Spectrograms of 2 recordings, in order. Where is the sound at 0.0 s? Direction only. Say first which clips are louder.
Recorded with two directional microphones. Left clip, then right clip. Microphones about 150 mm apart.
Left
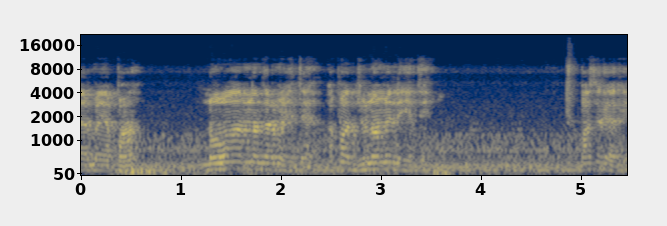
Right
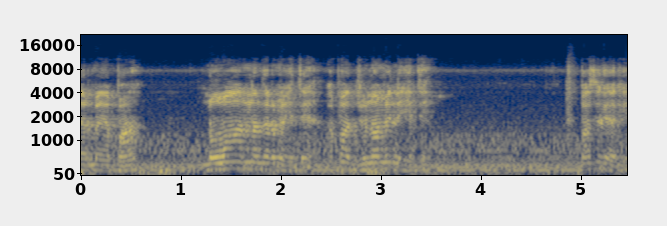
Right 4 dB; 45° right (ahead or behind).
